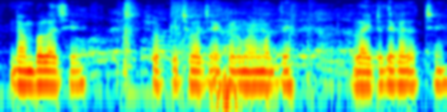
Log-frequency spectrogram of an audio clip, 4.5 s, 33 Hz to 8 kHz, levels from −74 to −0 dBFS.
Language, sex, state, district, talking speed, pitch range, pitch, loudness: Bengali, male, Tripura, Unakoti, 135 wpm, 125-130 Hz, 125 Hz, -18 LUFS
